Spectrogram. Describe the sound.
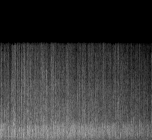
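An audience applauds to welcome the band Virgin Prunes, giving dense, steady clapping over a low hum. The clapping eases slightly toward the end.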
